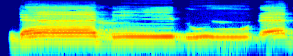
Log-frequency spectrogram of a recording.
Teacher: dal itu ada sifat syiddah pak jadi kuat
